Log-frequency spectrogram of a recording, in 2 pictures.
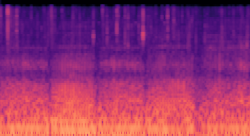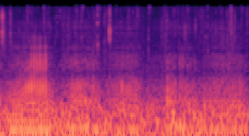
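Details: Cat's low continuous purr paired with a crackling fireplace, rising and falling with each breath roughly every three-quarters of a second. Sharp wood-fire snaps and soft dripping, squishy noises sit on top of the rumble.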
